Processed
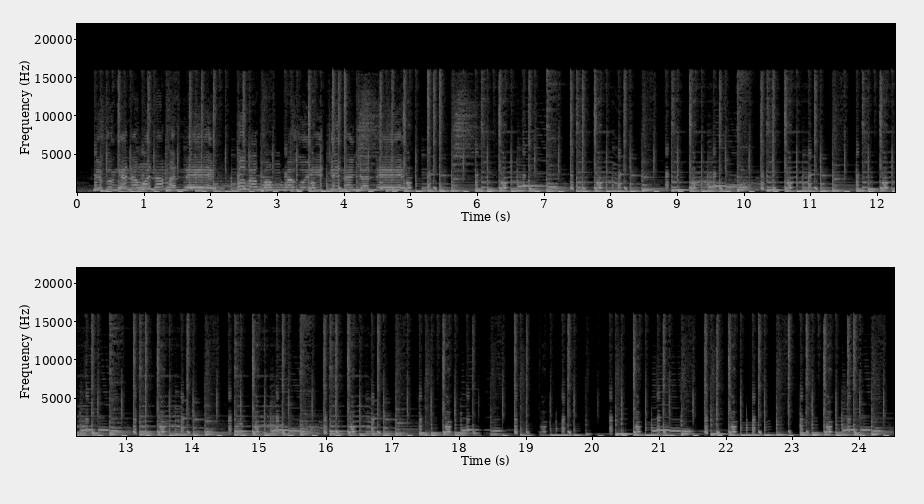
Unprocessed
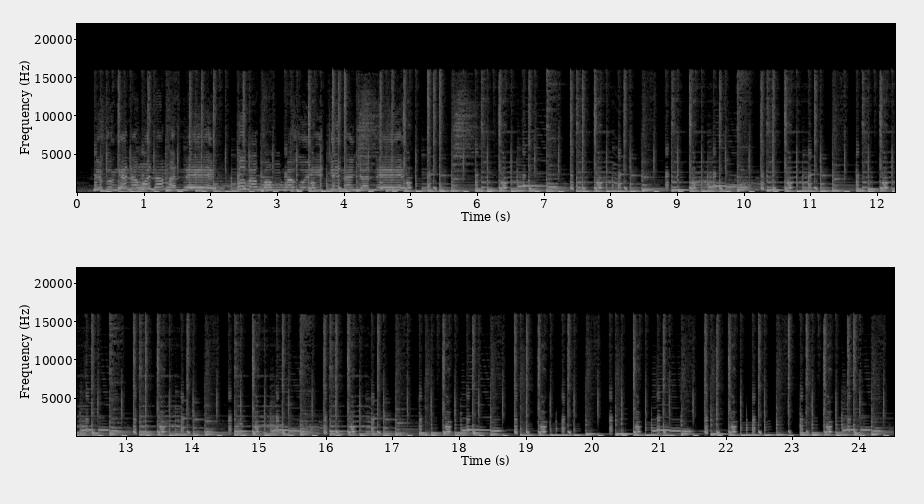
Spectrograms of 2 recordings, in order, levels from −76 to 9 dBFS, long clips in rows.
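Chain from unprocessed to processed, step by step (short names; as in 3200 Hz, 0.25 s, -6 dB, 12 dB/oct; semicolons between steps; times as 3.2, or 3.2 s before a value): 17.93–20.27 beating tremolo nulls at 1.2 Hz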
